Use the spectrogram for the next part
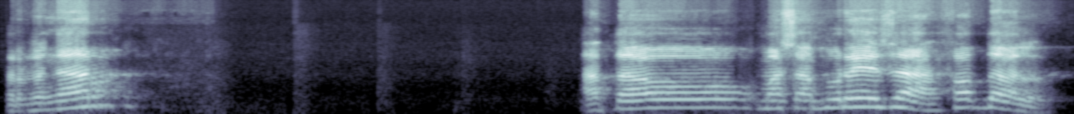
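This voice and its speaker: A man leads an online Arabic lesson, calling on students and praising their answers. His voice sits high and sounds very bright and forceful. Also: slow pace. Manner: asks the class questions and praises answers. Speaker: Arabic teacher. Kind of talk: online class teaching.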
